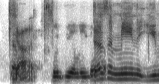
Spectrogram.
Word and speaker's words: khat: It's pronounced khat, but it's they reference it in Black Hawk Down.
